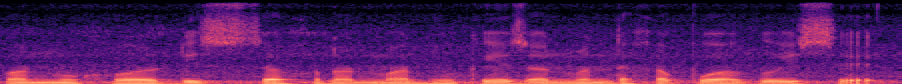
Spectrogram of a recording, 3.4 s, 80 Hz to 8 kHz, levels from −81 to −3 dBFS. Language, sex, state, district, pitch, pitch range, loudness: Assamese, male, Assam, Sonitpur, 125 Hz, 120-130 Hz, -17 LUFS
